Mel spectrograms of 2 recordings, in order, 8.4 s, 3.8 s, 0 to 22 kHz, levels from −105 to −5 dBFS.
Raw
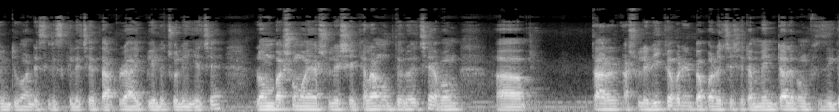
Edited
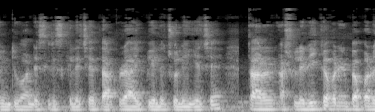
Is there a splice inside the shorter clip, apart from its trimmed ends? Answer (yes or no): yes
